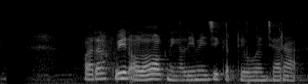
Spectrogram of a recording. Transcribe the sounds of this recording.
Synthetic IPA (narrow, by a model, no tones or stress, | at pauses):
faɾahkuinɔlɔɦɔkniŋalimed͡ʒikərɖ̥e̤wawaɲt͡ʃaɾa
